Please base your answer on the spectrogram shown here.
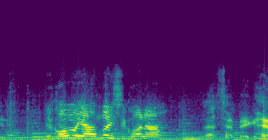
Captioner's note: speaking in Chinese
